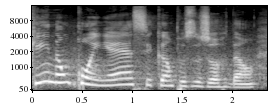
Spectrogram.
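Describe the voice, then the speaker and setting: Someone with a Rio de Janeiro accent speaks at a fairly slow pace against noticeable background noise. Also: woman. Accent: carioca. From Rio de Janeiro, Brazil. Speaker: event professional and speaker. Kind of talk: conference talk.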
